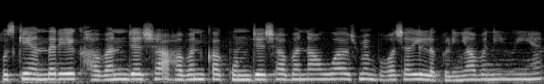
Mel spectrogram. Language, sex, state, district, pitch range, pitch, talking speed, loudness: Hindi, female, Uttar Pradesh, Lalitpur, 225-240 Hz, 235 Hz, 210 wpm, -16 LUFS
